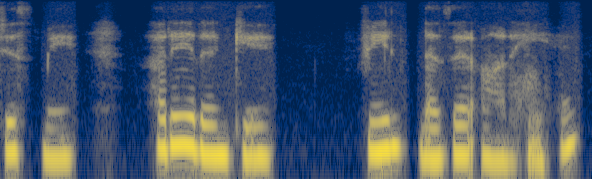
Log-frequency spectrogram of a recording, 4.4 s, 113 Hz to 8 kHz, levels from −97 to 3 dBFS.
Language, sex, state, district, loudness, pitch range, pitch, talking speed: Hindi, female, Arunachal Pradesh, Lower Dibang Valley, -13 LUFS, 195-235 Hz, 205 Hz, 120 wpm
